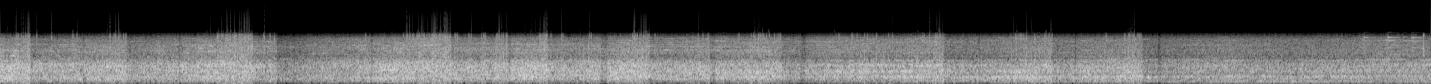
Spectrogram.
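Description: Freight train cars rolling past: a steady, loud rumble of steel wheels on the rails, with scattered sharp clicks.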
